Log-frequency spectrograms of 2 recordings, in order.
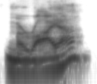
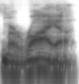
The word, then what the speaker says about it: Maria: starts with Mariah, yes. who is, you know, I'm usually rubbish with remembering names, but I remember this because she insists that it's pronounced Mariah, not right. Maria.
